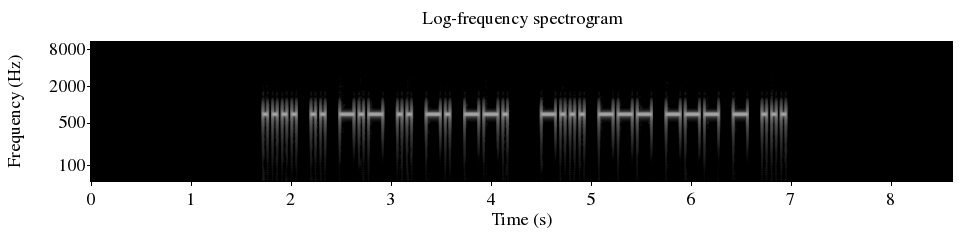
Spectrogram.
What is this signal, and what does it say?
Morse code, heard as a keyed tone, about 25 wpm, 700 Hz. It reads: HIKING BOOTS
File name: practice / 25wpm / Difficult Words - Speed-Racing with Hints - 25wpm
